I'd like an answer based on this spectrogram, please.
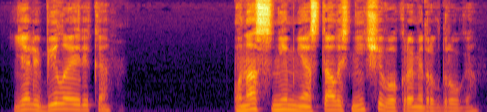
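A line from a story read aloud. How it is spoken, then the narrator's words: Calm. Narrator (Russian): спокойно продолжала она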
